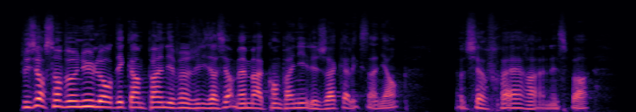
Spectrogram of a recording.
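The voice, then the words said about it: Slight southern French accent. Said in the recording (French): “je vais avoir un petit accent du sud, le sud de la France, Toulouse”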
